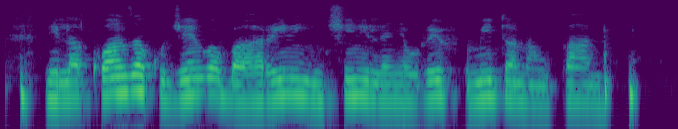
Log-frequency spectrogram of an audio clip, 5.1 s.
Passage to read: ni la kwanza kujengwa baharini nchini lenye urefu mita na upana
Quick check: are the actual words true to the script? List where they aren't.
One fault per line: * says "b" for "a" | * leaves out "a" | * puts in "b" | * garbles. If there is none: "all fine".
all fine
